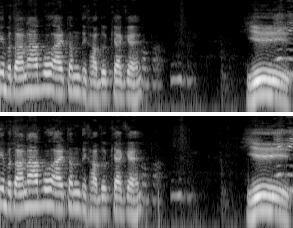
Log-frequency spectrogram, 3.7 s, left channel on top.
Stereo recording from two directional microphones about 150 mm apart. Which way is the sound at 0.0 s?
20° left (ahead or behind).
